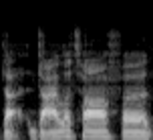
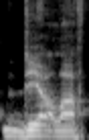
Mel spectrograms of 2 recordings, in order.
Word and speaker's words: Dyatlov: So the second only to the you pronounce that Dilatov mountain incident out of Russia, essentially. Yeah. Dyatlov Pass incident is equally disturbing, and the wounds suffered from those people.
